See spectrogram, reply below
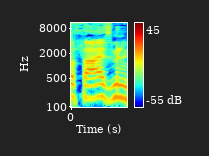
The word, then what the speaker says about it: Theismann: Joe Theismann didn't become Joe Theismann until he was trying to win the Heisman Trophy. So he changed the pronunciation so it rhymed.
